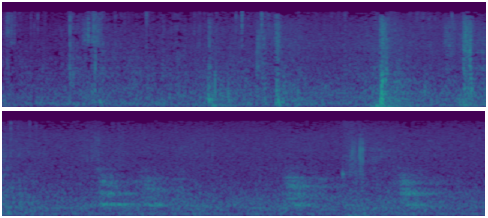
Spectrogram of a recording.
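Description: Footsteps of a woman walking through a street at night: a few sharp, irregular, hard-soled taps over a faint, steady background.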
